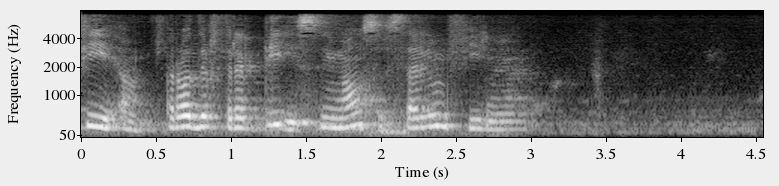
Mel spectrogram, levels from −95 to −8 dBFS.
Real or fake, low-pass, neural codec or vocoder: fake; 7.2 kHz; codec, 24 kHz, 0.9 kbps, WavTokenizer, medium speech release version 1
